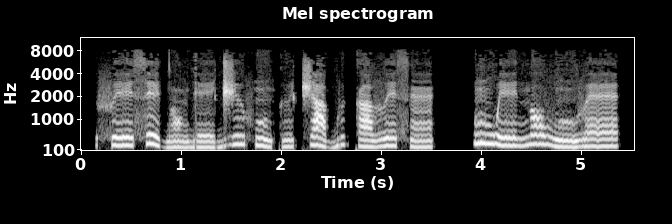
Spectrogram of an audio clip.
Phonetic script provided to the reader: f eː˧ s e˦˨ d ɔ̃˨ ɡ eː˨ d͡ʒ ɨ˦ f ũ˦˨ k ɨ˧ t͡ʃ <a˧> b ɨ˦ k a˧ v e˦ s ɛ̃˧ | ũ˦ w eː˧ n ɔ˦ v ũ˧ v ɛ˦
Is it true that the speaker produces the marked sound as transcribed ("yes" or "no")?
no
